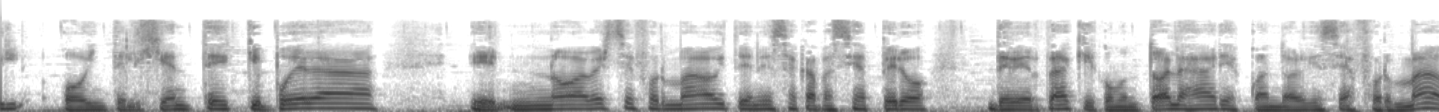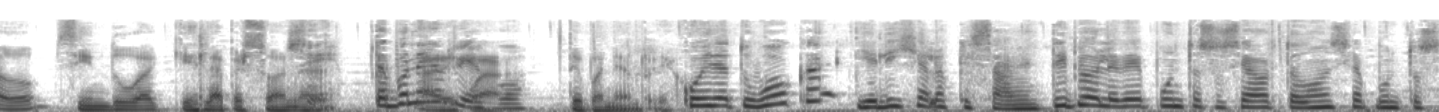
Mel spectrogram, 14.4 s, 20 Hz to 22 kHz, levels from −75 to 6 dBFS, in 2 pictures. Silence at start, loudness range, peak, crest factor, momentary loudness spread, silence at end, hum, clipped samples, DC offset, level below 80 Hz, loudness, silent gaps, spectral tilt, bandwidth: 0 s; 1 LU; -2 dBFS; 14 dB; 4 LU; 0 s; none; under 0.1%; under 0.1%; -38 dBFS; -17 LUFS; none; -6 dB/octave; 11 kHz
